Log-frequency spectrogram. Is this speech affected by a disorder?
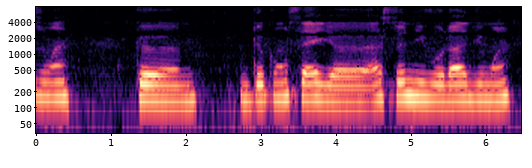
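Yes: ALS (maladie de Charcot).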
